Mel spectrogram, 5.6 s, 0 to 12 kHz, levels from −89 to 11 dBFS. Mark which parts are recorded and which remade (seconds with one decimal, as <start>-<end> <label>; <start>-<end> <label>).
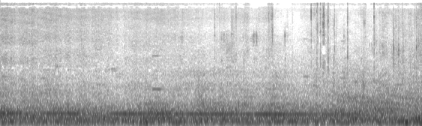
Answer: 0.0-5.6 recorded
